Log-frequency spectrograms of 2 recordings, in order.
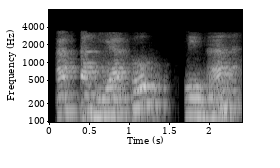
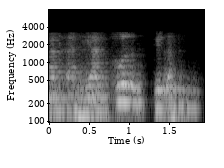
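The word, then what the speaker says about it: التحيات لله: bentuk keyakinan kepada Allah At-tahiyatu lillah wa sholawatu wa tayyibah. Apa yang salah bacanya bukan at-tahiyatul lillah. Salah. Iya. Jadi bukan at-tahiyatul lillah, tapi at-tahiyatu lillah.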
